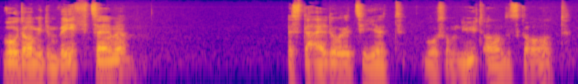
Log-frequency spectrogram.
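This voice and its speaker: Very deep husky Swiss German man. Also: slow pace, pauses often, darkish tone. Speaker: channel commentator. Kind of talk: rambling spoken commentary.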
